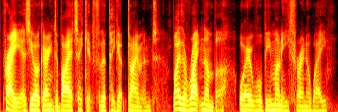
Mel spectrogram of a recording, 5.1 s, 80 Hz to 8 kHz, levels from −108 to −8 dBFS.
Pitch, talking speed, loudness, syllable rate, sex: 125 Hz, 270 wpm, -21 LUFS, 6.8 syllables/s, male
